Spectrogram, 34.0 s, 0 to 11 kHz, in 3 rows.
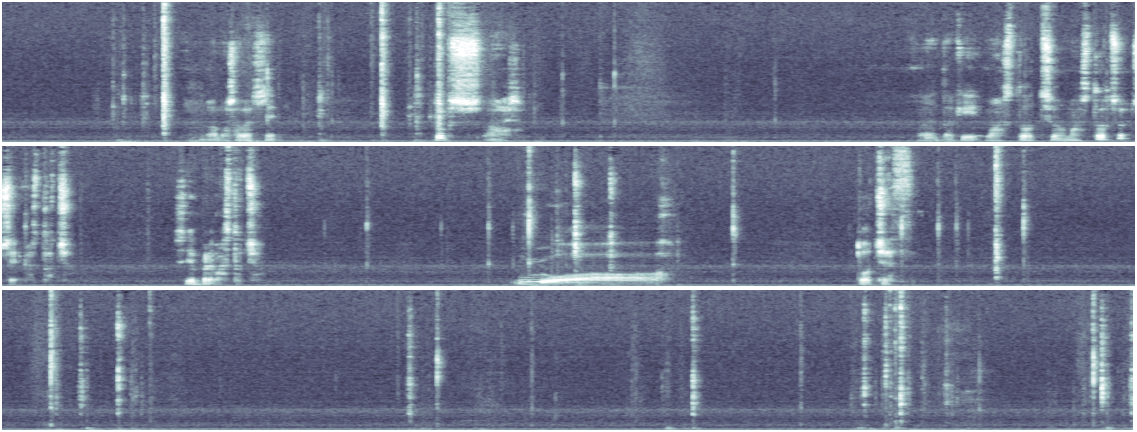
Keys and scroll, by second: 1.1 super+z, 4.0 super+z, 23.9 q, 31.2 super+a, 31.8 2.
